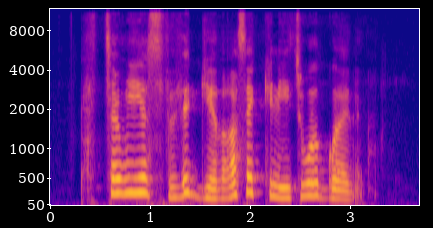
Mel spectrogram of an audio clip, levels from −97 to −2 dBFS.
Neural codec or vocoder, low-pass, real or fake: codec, 32 kHz, 1.9 kbps, SNAC; 10.8 kHz; fake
